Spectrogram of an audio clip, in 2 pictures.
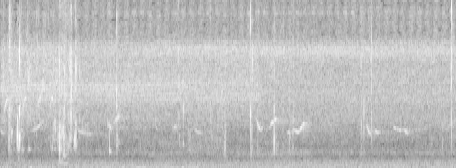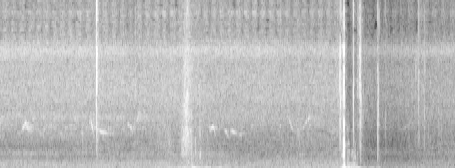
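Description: Open-air river ambience: a steady low rumble with faint, short bird chirps and a few light clicks. About eight seconds in, a sharp knock as the spinning reel is handled right against the microphone.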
